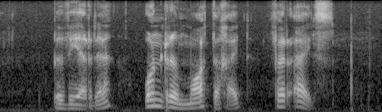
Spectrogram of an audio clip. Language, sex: Afrikaans, male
